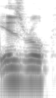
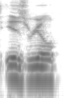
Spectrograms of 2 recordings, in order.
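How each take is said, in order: First: "Israel" with a reduced last syllable, IZ-rul; Southern pronunciation. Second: "Israel" with a clear "ee" in the last syllable, IZ-reel; others' pronunciation. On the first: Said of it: "That's because we're from the South". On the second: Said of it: "some people say it's Israel". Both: Shown as a demonstration.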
